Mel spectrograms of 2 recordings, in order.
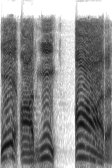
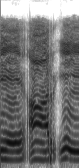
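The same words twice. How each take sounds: First: ARE run together as one unit; joined letters. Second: ARE very slow, each letter apart; divided letters. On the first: Teacher modelling for pupils how to say it, ARE joined without breaks. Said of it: "చెప్పేటప్పుడు ఎలా చెప్పాలి". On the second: Teacher showing pupils what not to say, ARE slowly divided. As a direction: break ARE up with gaps between letters. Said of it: "అనరాదు". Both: Shown as a demonstration.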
